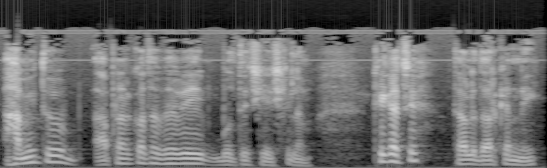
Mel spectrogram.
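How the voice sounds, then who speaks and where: Casting: courteous, soft-hearted male manager, very low husky voice, tentative delivery, radio drama. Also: sing-song, a little fast. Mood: considerate, hesitant. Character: considerate, polite male office superior.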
